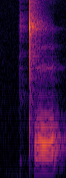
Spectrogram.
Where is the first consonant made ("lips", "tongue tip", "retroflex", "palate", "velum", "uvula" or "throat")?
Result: tongue tip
